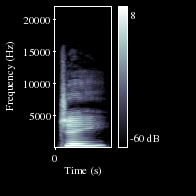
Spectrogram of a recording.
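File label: "zhei1", Chinese pronunciation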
